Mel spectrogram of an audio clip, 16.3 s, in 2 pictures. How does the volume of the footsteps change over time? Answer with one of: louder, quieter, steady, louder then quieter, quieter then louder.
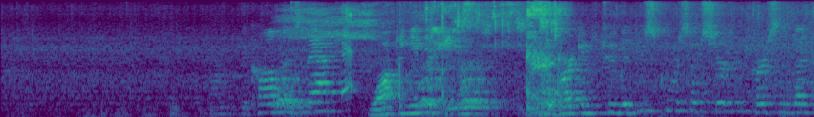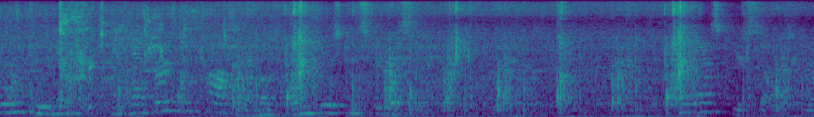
louder.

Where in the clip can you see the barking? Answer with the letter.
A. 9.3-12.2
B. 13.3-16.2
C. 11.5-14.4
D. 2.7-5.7
D.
